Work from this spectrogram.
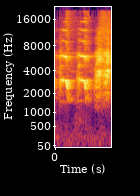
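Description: Small bird chirping and squawking near a household junk pile, three rising high-pitched calls in quick succession, clear and fairly close with no talk.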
